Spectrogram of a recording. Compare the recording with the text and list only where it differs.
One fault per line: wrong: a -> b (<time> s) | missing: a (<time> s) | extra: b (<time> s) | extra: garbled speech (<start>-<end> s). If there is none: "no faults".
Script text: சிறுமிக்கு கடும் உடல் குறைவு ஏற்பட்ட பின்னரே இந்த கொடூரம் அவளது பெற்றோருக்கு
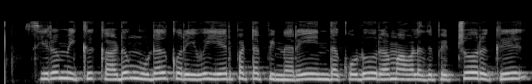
no faults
